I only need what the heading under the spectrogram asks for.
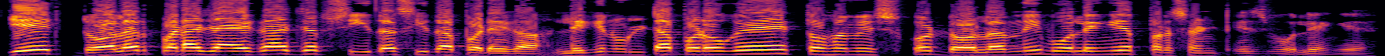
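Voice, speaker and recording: A man's voice: a little high, expressive, clear, resonant tone, no room sound, poor audio. A male teacher giving a math lesson, patiently repeating each step and affectionately addressing his students. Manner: reads out terms slowly and deliberately.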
